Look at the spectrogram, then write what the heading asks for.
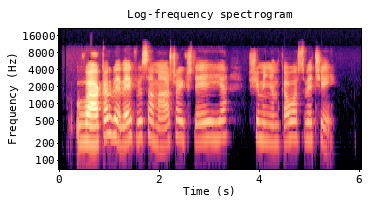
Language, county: Lithuanian, Vilnius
